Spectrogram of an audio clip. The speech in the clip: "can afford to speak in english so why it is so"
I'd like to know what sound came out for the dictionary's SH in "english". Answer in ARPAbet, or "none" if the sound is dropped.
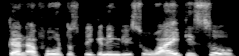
S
